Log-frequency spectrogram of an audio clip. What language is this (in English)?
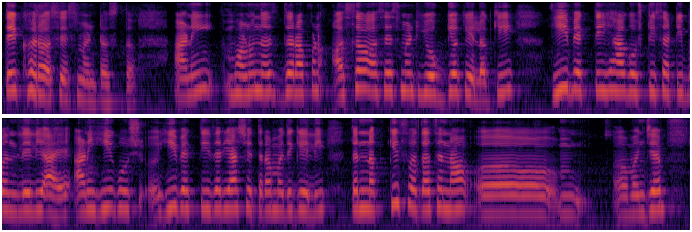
Marathi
